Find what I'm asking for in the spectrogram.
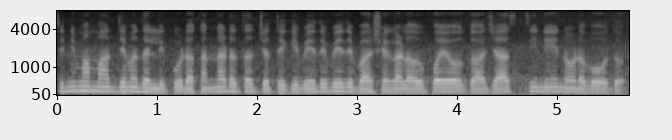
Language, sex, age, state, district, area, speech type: Kannada, male, 18-30, Karnataka, Shimoga, rural, spontaneous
